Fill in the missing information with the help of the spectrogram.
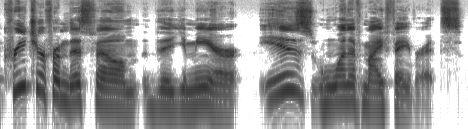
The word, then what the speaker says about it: Ymir: This creature, the Ymir or Ymir or however you want to pronounce it. – Ymir, I've heard it's been, I've seen it pronounced and heard it pronounced several different ways.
